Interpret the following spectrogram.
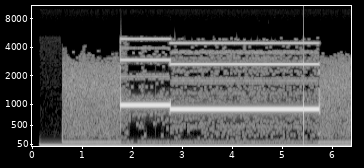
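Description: Fire department dispatch tones over a scanner radio feed: after radio hiss, a loud steady tone for about a second steps down to a slightly lower tone held for about three seconds. This is a two-tone page alerting the fire station to a call, and radio hiss returns after it.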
